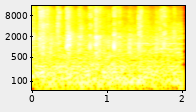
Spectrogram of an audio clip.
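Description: Scattered applause from a small outdoor audience after the song ends: individual sharp hand claps at an uneven pace over a low background rumble, cutting off suddenly at the end.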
